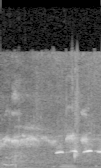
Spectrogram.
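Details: Rainbow bee-eaters at dusk on the King George River, Kimberley, Australia, give short, clear mid-pitched calls, about four in quick succession, over a faint steady higher note and soft background hum.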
